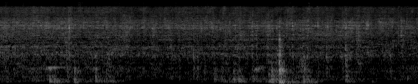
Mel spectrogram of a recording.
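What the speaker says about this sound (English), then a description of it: "Starting to cook and sizzle." Pork chops sizzle quietly in a hot pan, a soft continuous crackle with occasional pops and light scraping.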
